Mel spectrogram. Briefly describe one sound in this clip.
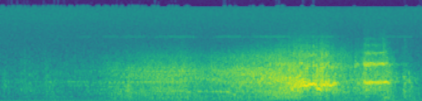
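A car engine approaches and grows louder.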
